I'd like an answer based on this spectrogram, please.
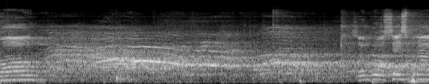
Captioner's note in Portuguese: Gritos da plateia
